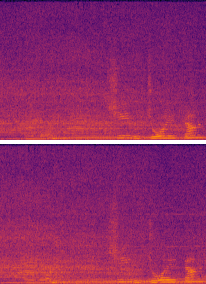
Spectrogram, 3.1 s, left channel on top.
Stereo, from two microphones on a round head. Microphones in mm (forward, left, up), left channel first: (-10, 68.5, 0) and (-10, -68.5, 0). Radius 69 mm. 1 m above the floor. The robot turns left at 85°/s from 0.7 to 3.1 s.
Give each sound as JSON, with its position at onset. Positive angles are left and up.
{"t": 0.4, "sound": "a woman speaking", "azimuth_deg": -140, "distance_m": 0.7}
